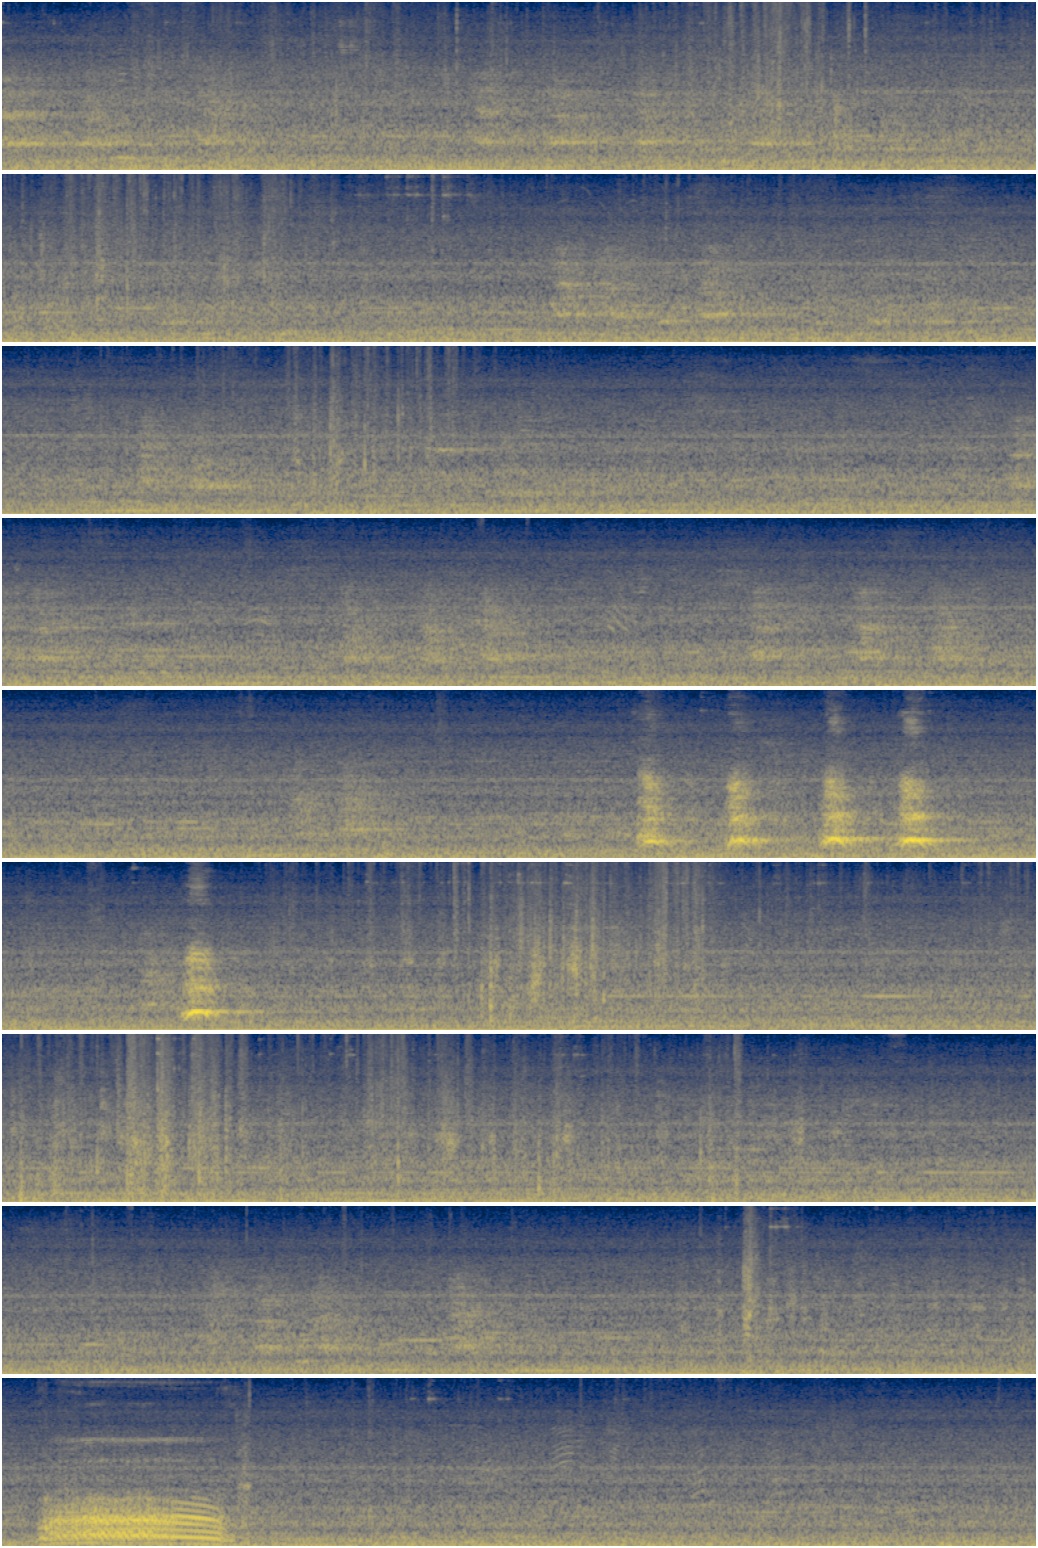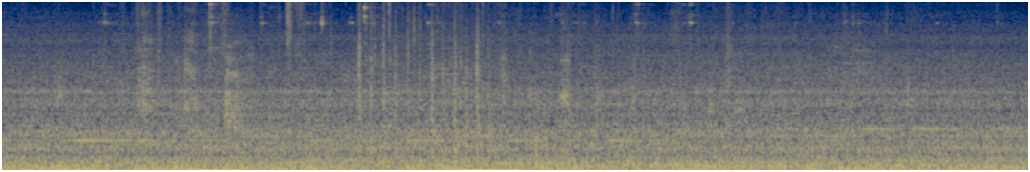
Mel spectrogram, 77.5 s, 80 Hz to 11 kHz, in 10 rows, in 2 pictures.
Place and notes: Cra., Medellín, Belén, Medellín, Antioquia, Colombia - Parque Perros
Se escuchan murmullos de personas, hay diferentes sonidos de perros, a lo lejos y de cerca, se escuchan tambien cadenas y el trotar de los animales, también se escucha el ruido de un motor y del aire. Se siente tambien una música a lo lejos. Tambien se escucha un avión a lo lejos.
Valle de Aburrá, Antioquia, Colombia, 1 September 2022, ~17:00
